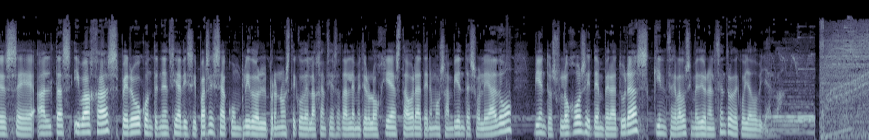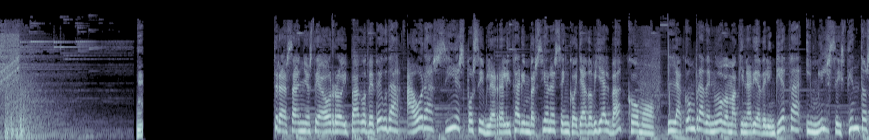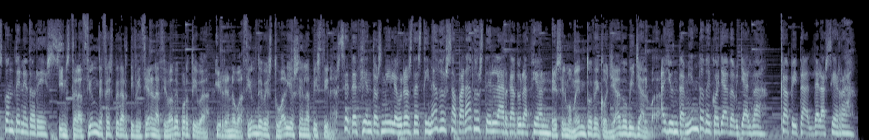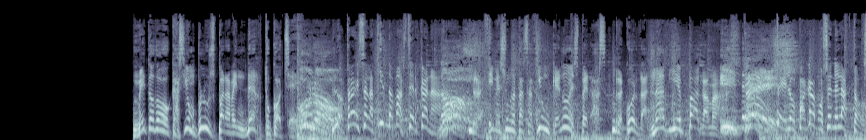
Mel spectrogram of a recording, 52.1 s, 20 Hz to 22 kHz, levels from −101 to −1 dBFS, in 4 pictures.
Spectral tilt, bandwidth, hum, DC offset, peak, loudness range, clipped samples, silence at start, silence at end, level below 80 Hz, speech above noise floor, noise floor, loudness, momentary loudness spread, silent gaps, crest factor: -4.5 dB/octave; 15 kHz; none; under 0.1%; -2 dBFS; 10 LU; under 0.1%; 0 s; 0 s; -42 dBFS; 33 dB; -55 dBFS; -22 LUFS; 9 LU; 15.22-17.13 s, 39.02-41.09 s; 20 dB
